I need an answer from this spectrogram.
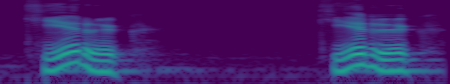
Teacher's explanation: После буквы «р» есть неясный звук.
